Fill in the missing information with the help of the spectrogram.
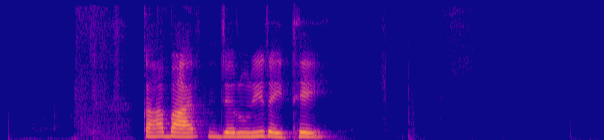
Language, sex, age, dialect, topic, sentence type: Chhattisgarhi, female, 18-24, Western/Budati/Khatahi, banking, question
